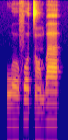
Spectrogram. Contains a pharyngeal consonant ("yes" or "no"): no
